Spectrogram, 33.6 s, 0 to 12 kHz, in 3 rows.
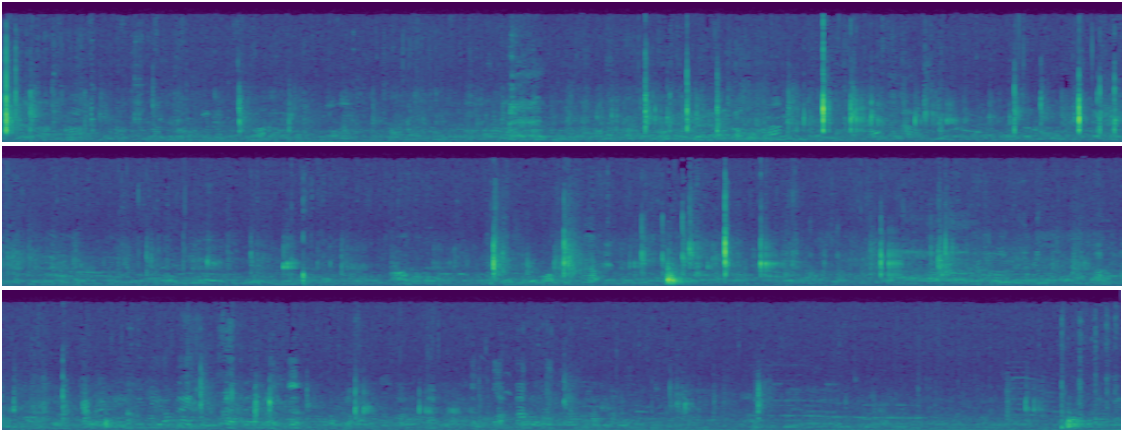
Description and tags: The sound of competitive boules during the French National Championships 2007.
ambience, atmosphere, boules, field-recording, speech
